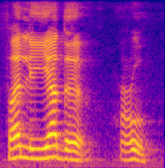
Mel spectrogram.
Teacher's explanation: تو فَلْيَدْعُ فا اور لام جو ہے اس میں حرف ساکن کا قاعدہ ہے. ید میں حرف ساکن ہے لیکن یہاں پر قلقلہ ہو رہا ہے، چونکہ دال جو ہے نا وہ قلقلہ کے حروف میں سے ہے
